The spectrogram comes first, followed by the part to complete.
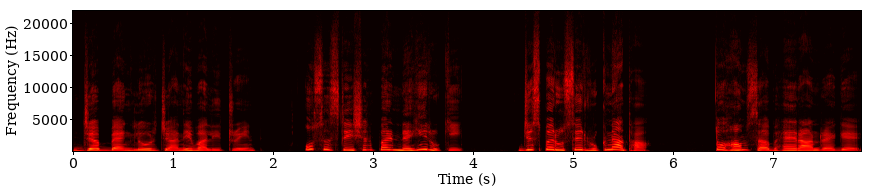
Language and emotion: Urdu, surprised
